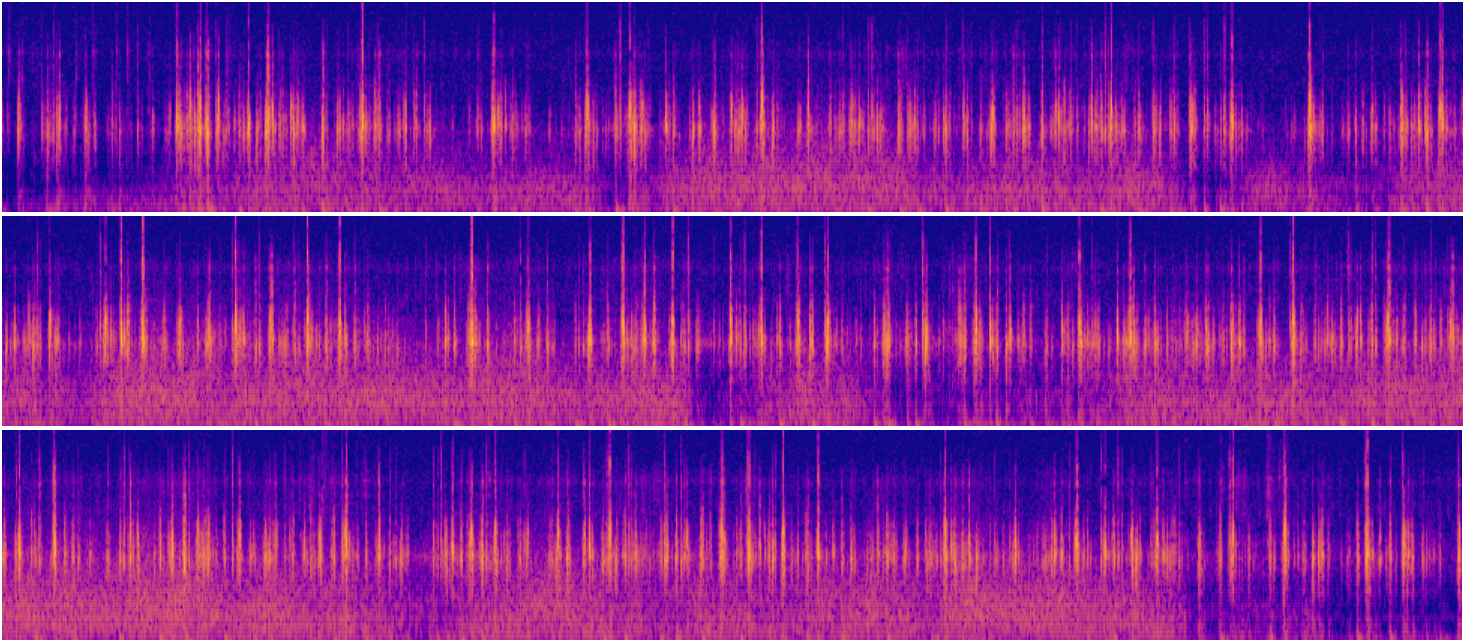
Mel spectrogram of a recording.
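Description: Mountain bike riding fast down a dirt forest trail: continuous clattering and rattling of the bike and camera mount over bumps and roots, with the tyres rolling over dirt. It starts about a second in.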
